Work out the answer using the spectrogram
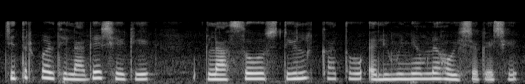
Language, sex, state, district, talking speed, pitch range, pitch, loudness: Gujarati, female, Gujarat, Valsad, 160 wpm, 235-260 Hz, 250 Hz, -15 LUFS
